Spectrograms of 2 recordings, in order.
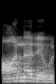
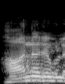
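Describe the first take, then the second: First: The word starts with a vowel sound. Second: The word starts with an h sound. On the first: The speaker calls it right. "ఇది ఆనరబుల్ అని పలకాలి" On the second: The speaker calls it wrong. "చాలా మంది ఇది హానరబుల్ అని పలుకుతారు"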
